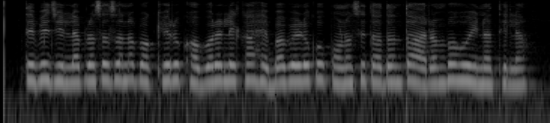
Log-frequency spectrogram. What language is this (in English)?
Odia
